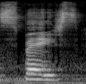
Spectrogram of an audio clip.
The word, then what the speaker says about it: space: Here's one, space. There's a silent E, so it makes the long A say its name.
